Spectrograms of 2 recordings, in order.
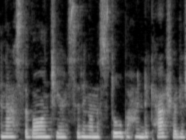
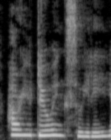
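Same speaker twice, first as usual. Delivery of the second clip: cloying, sickly-sweet, condescending, patronizing syrupy voice; 6 semitones higher than usual. Narrating a story, the narrator voices their own greeting to him, cloying and condescending. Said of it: "I asked, cloying".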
